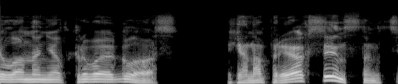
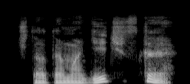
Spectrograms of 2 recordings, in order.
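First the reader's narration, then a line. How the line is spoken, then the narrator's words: Whispered question. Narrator (Russian): спросил я шепотом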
